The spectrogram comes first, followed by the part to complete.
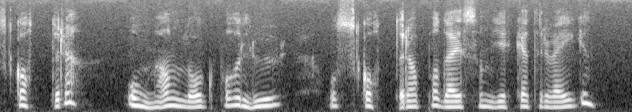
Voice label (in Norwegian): skattre, Numedalsmål; Eksempel på bruk Ongan låg på lur o skåttra på dei som jekk etter veigen.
